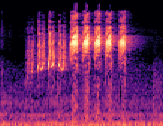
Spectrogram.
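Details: Sunda warbler, locally wergan jawa or flamboyan, singing gacor as a flock lure: a quick buzzy run of notes followed by five evenly spaced, very high piercing chips.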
